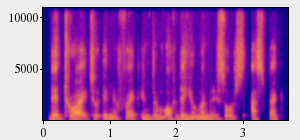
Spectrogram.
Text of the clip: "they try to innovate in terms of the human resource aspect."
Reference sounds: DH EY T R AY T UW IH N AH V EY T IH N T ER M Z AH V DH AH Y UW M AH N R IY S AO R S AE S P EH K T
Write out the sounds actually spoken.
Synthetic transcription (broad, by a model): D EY T R AY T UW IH N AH F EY T IH N T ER M AH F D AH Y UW M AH N R IY S AO R S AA S P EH K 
